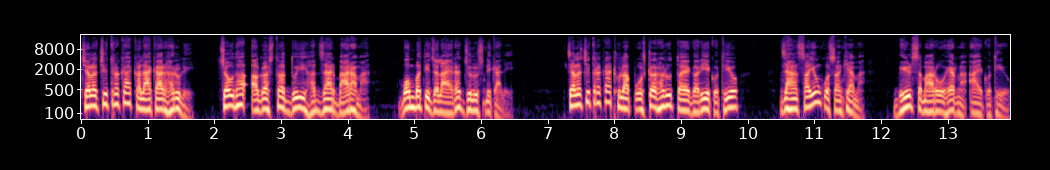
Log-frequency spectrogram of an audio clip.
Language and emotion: Nepali, neutral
